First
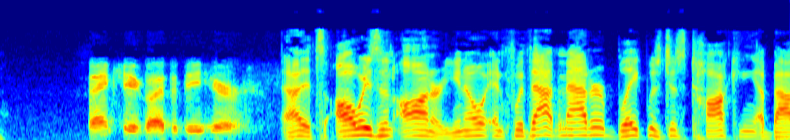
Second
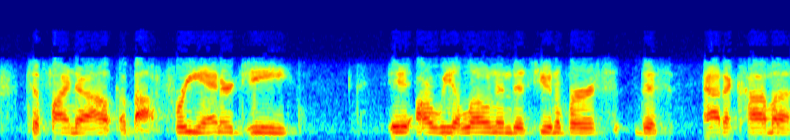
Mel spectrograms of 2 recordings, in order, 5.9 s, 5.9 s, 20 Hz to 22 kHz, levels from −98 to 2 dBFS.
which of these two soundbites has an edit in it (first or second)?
second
